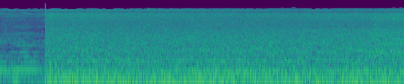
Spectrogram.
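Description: Background music cuts off suddenly about half a second in, giving way to steady city street traffic noise: a continuous low rumble of passing cars.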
